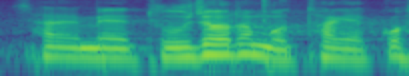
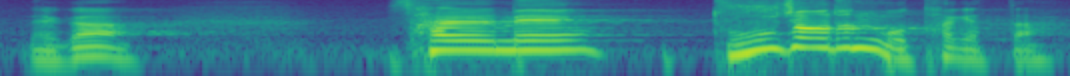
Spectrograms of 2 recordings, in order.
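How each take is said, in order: First: Said in the usual way. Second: Loud, slow, emphatic declaration with stress on 절은; slow, loud and drawn out, landing hard on 절은; defiant vow. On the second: Retold or imitated. Stubborn vow after injustice. (절은에 힘주어 크게 천천히 외치는 다짐)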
